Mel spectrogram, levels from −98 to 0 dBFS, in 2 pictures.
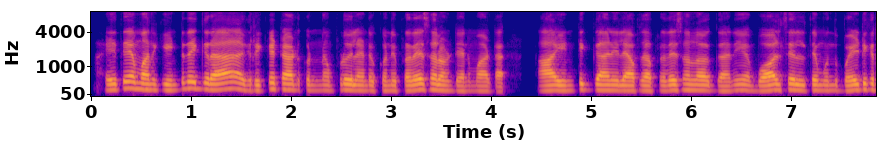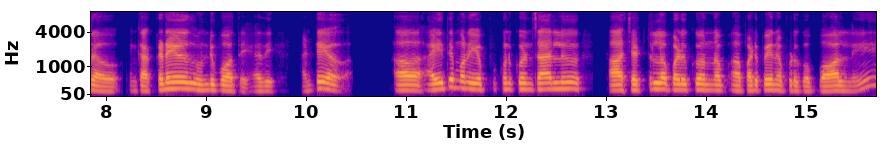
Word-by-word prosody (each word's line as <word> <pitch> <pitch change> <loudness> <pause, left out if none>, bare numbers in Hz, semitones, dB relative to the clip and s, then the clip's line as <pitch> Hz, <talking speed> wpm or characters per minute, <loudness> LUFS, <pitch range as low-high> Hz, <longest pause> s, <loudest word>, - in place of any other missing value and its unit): అయితే, 155 +5 0
మనకి 155 -1 +1
ఇంటి 145 +5 -10
దగ్గర 175 -4 +1 0.4
క్రికెట్ 165 +5 -3
ఆడుకున్నప్పుడు, 145 -1 -4
ఇలాంటి 140 -1 -3
కొన్ని 140 0 -5
ప్రదేశాలు 155 +2 +2
ఉంటాయన్నమాట. 130 -1 -6 0.5
ఆ - - +4 0.2
ఇంటికి 150 +3 -7
గాని, 145 -1 +2
లేకపోతే 135 0 +2
ఆ - - -21
ప్రదేశంలోకి 145 0 -1
గాని, 135 +4 -4
ఆ - - -8
బాల్స్ 150 +3 +3
ఎళ్తే, 145 -1 -1
ముందు 140 0 -8
బయటికి 160 +3 0
రావు. 120 -3 +1 0.2
ఇంకా 130 0 -3
అక్కడే 160 +7 +3 0.3
ఉండిపోతాయి 140 -6 -1
అది. 130 - -6 0.4
అంటే, 165 +9 0 0.8
ఆహ్, 145 -1 +5
అయితే 175 +7 +3
మనం 190 - +2
ఏప్ 165 +1 -7
కొన్ని, 170 -1 -5
కొన్ని 170 -2 0
సార్లు, 180 +1 +3 0.5
ఆ - - +7
చెట్టులో 170 +4 +3
పడుకున్నప్ 155 -2 +1
ఆ - - +3
పడిపోయినప్పుడు, 140 -1 0
ఒక 125 -1 -4
బాల్‌ని, 130 +4 +1
145 Hz, 160 wpm, -26 LUFS, 135-160 Hz, 0.8 s, ఆ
